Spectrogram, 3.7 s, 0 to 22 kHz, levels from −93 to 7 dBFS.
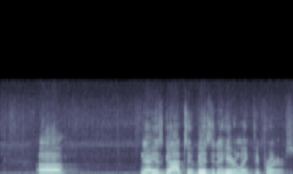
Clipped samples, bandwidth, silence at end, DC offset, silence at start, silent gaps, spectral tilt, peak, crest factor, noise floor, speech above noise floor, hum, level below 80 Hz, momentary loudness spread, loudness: under 0.1%; 11.5 kHz; 0 s; under 0.1%; 0.05 s; none; -4.5 dB/octave; -2 dBFS; 14 dB; -41 dBFS; 25 dB; none; -44 dBFS; 9 LU; -16 LUFS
